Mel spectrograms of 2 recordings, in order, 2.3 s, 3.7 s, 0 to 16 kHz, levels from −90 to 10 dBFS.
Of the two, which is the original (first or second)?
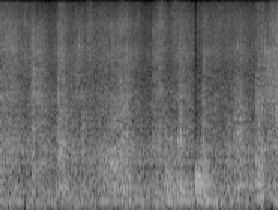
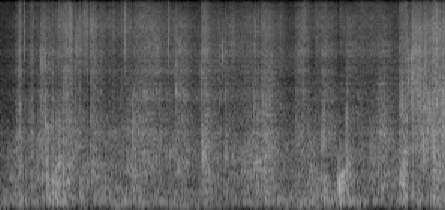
first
